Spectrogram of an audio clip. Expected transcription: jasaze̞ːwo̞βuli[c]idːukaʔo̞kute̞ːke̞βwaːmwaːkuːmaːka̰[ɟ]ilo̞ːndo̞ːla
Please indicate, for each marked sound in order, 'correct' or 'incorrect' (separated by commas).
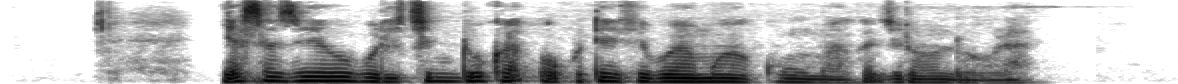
correct, correct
